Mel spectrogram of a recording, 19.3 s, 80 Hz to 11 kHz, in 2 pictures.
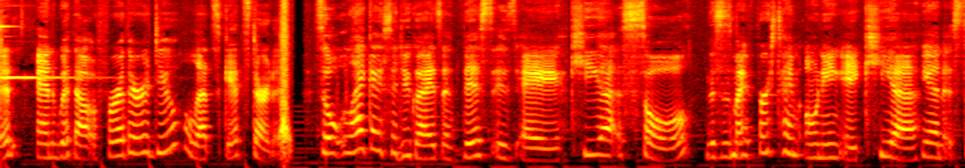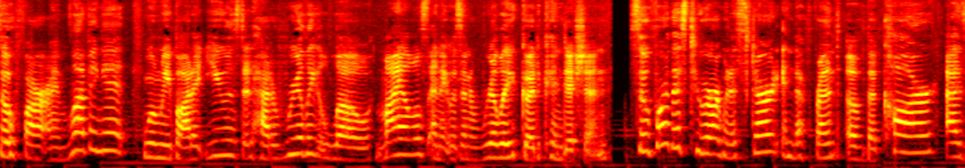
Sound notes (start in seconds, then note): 0.0 bell ringing; 2.7 whooshing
